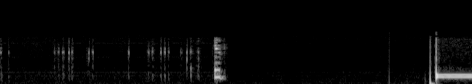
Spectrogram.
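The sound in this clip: Telephone busy tone after a dropped call: a steady electronic tone starts abruptly near the end, following a sharp click and a few faint crackles and taps.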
